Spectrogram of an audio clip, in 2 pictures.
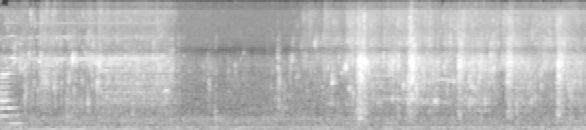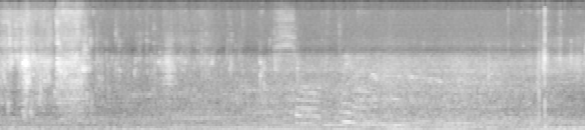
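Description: Dishes being washed by hand under running water in a cluttered home kitchen, a steady broadband wash of flowing water with intermittent clinks and splashes throughout, fairly close, with occasional talk over it.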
